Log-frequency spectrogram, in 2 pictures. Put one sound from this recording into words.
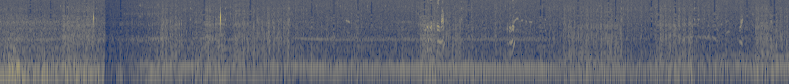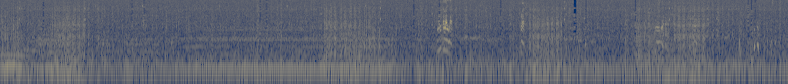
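A car engine hums and idles steadily, heard from inside the car.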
